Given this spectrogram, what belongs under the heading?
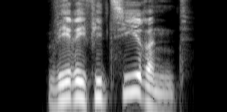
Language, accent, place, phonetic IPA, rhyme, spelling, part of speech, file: German, Germany, Berlin, [ˌveʁifiˈt͡siːʁənt], -iːʁənt, verifizierend, verb, De-verifizierend.ogg
- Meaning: present participle of verifizieren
